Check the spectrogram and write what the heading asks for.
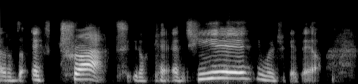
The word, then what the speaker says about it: extract: extract는요, 사실 발음이 2개입니다. 제가 지금 extract 이렇게 했는데 이건 얘가 동사란 얘기예요. 명사가 되면 extract가 됩니다. 강세가 달라져요. 명사일 때는 앞에 강세가 와요. extract가 되고요. 명사일 때 동사면 뒤에 강세가 갑니다.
